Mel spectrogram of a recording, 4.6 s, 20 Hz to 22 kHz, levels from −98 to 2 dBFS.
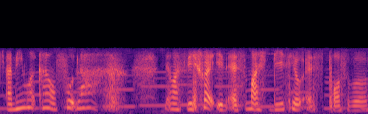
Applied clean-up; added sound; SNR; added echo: none; Wind instrument, woodwind instrument; 17 dB; none.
